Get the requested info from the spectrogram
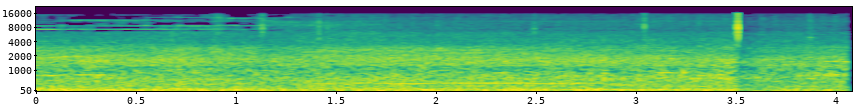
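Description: Street ambience of a downtown road: a steady low rumble of traffic, with one sharp click about three and a half seconds in.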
